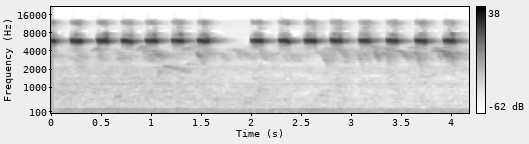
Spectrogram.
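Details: Cricket used as a songbird training sound: piercing high chirps repeat roughly four per second, with a brief pause near the middle before the even pulsing resumes over a soft background hum.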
